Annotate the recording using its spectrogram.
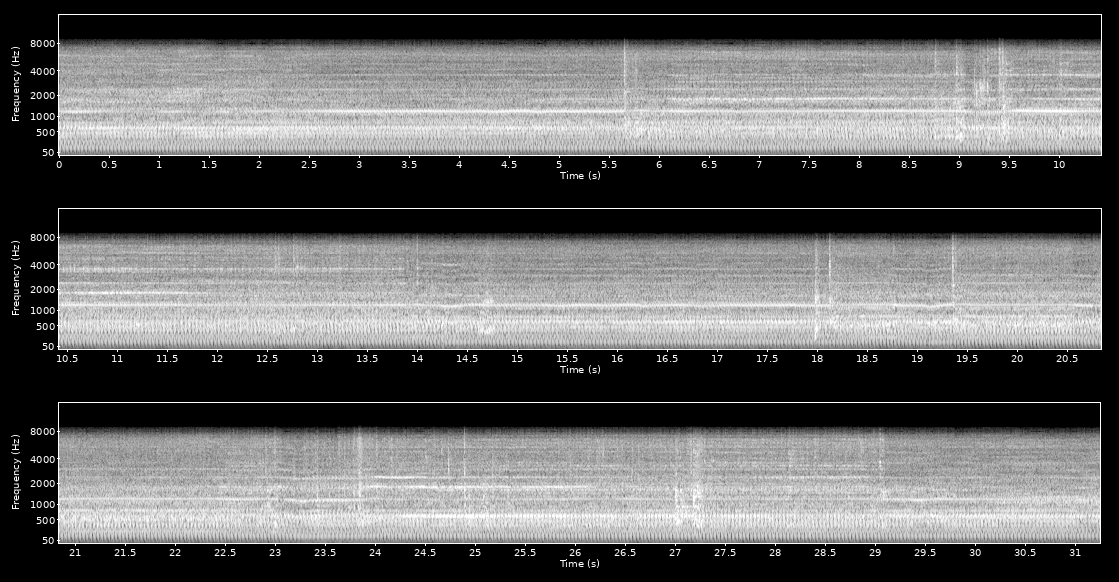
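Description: Small engine of a log splitter running steadily at constant speed, its pitch dipping briefly a few times, with a sharp crack about every nine seconds.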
